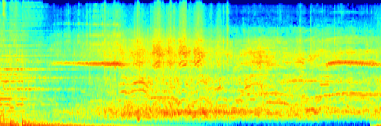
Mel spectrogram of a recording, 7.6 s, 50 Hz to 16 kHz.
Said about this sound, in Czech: Vajíčka letající do oken, hanlivé pokřiky, rozlícený dav. Tak na konci března přivítali někteří obyvatelé Tbilisi komentátora ruské státní televize Vladimíra Poznera, který si pozval hosty na oslavu svých 87. narozenin do jednoho z hotelů v gruzínské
